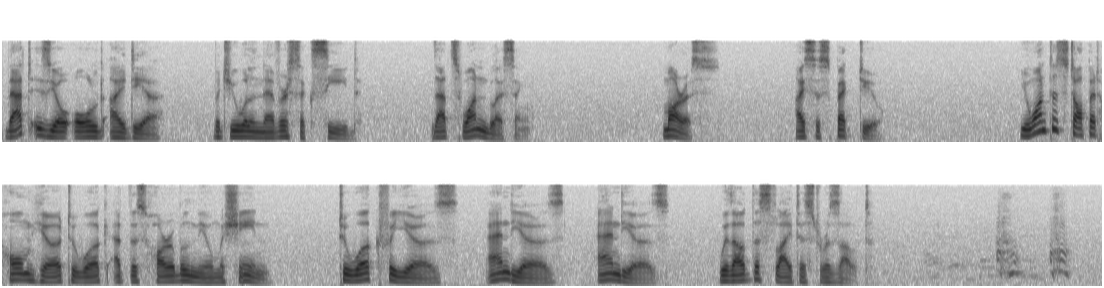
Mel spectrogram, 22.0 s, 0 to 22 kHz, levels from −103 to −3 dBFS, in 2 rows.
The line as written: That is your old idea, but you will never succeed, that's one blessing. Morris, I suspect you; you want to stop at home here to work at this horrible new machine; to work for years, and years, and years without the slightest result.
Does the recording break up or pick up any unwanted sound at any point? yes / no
yes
